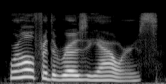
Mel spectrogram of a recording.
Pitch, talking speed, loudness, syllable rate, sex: 225 Hz, 215 wpm, -15 LUFS, 5.6 syllables/s, female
